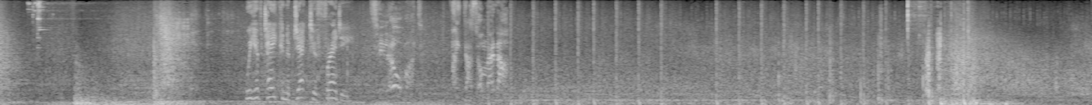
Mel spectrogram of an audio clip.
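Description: Explosions boom in the distance.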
